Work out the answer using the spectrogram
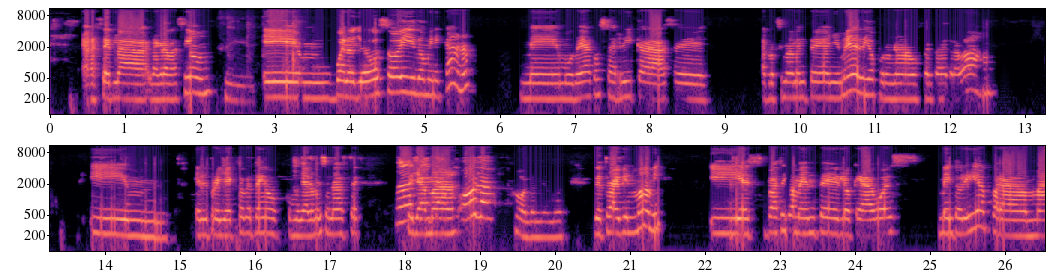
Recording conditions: poor sound quality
